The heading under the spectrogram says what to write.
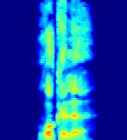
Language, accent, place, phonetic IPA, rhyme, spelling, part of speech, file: German, Germany, Berlin, [ˈʁʊkələ], -ʊkələ, ruckele, verb, De-ruckele.ogg
- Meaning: inflection of ruckeln: 1. first-person singular present 2. singular imperative 3. first/third-person singular subjunctive I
